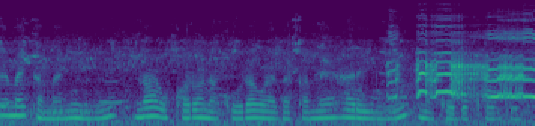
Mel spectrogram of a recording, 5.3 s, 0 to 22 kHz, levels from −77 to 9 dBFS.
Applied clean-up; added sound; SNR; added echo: none; Bird / Chicken, rooster; -4 dB; none.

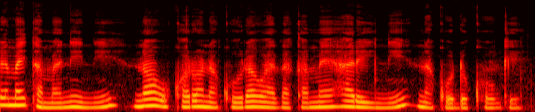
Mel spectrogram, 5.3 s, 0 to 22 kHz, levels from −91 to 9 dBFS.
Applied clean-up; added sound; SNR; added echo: none; none; none; none.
